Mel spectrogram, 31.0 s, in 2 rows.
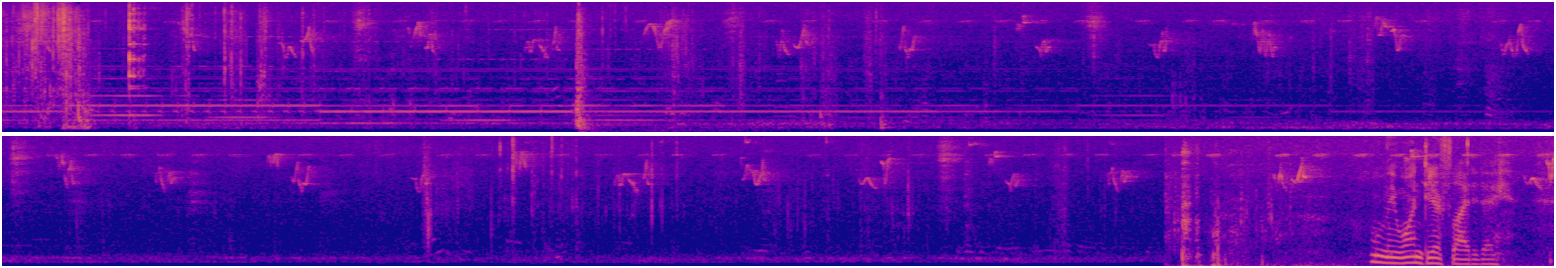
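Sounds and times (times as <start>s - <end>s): small birds chirping: 1.8s - 19.0s, 19.6s - 31.0s.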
